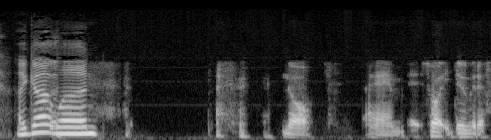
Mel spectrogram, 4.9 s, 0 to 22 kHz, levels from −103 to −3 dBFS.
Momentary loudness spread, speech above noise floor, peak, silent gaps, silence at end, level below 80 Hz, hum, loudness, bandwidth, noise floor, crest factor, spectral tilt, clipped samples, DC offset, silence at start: 22 LU; 47 dB; -10 dBFS; none; 0 s; -64 dBFS; none; -25 LUFS; 6.8 kHz; -72 dBFS; 18 dB; -8 dB/octave; under 0.1%; under 0.1%; 0 s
